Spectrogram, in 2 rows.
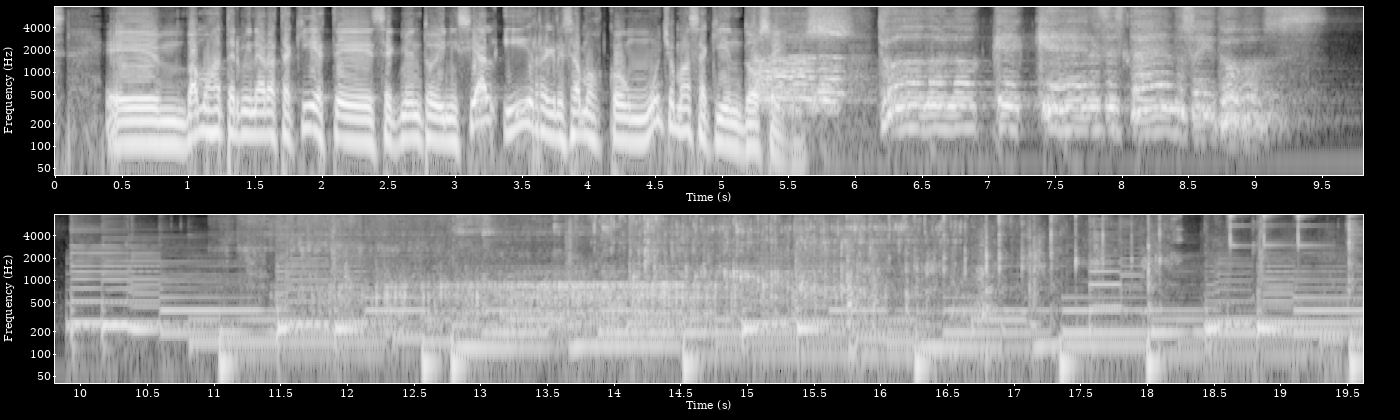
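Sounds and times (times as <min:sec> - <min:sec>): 
speech: 0:00.0 - 0:10.8
teaspoon clinking in coffee cup: 0:11.2 - 0:19.6.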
